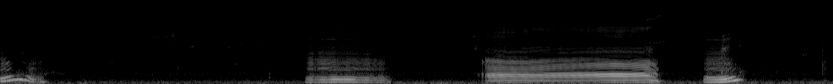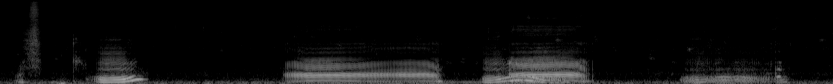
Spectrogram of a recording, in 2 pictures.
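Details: A 13-year-old Yorkiepoo gives drawn-out, wavering whines and yowls, broken by a few short yips.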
